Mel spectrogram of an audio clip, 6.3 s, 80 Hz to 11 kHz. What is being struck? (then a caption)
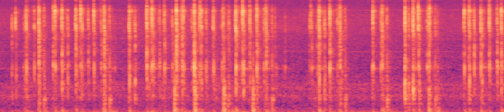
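Mechanical keyboard with plastic keycaps. Both hands type with their fingertips on a Bloody B820R full-size backlit mechanical keyboard with plastic keycaps. The result is a rapid stream of sharp, short-lived clacks with bright edges over a low, steady hum, broken by brief pauses between bursts.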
